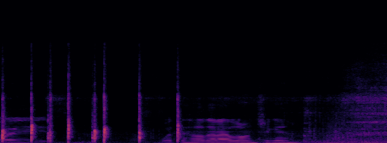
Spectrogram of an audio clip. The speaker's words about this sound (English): Oh, round of applause for that, ladies and gentlemen. Round of applause for that. Make some noise.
